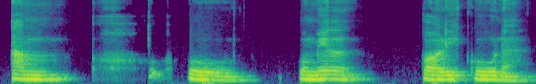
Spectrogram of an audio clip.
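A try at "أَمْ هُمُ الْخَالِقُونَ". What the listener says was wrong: hidupnya nggak pakai kasroh, hidupnya pakai doma. Pakai doma. Am humul.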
